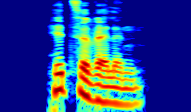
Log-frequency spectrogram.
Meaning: plural of Hitzewelle
- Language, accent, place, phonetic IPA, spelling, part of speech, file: German, Germany, Berlin, [ˈhɪt͡səˌvɛlən], Hitzewellen, noun, De-Hitzewellen.ogg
